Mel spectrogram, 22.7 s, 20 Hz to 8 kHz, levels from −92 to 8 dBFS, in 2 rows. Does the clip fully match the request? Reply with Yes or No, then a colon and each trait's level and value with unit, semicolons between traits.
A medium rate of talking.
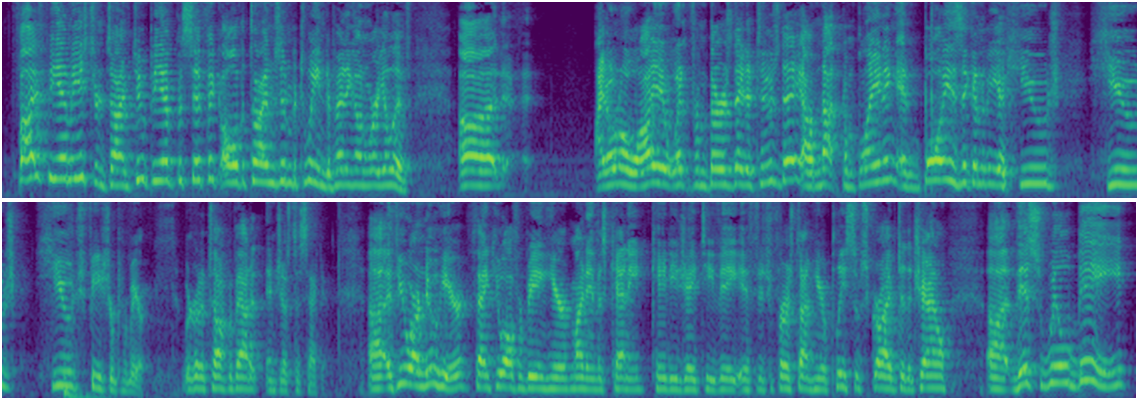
No: fast, 225 wpm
